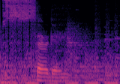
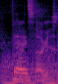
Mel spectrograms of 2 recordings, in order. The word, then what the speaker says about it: Sargis: Sergei, is that the right pronunciation of your name? Sargis.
